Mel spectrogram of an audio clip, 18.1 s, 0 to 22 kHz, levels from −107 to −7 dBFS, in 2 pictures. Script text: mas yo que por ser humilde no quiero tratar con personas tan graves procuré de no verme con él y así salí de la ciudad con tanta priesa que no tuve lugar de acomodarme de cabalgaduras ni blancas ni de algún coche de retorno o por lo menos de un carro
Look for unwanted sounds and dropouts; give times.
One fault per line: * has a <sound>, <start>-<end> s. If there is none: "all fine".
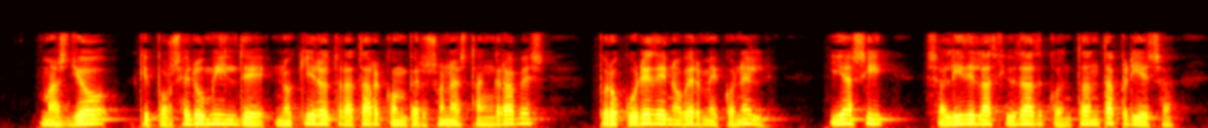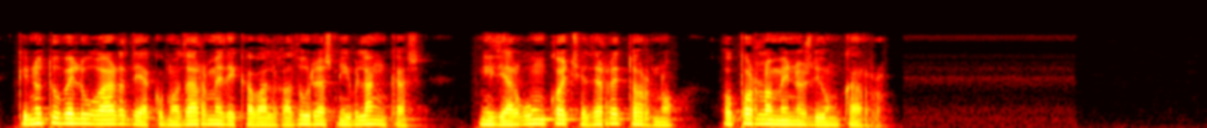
all fine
